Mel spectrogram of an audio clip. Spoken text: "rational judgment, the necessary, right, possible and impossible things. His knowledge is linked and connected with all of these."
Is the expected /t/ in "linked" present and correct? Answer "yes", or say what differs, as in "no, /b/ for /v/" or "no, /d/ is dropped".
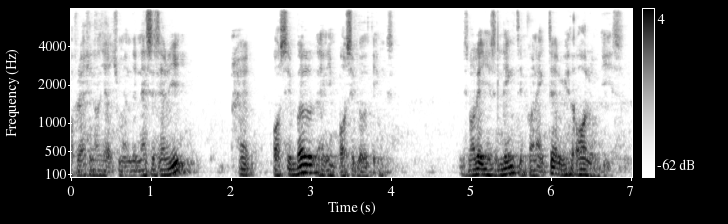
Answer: yes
